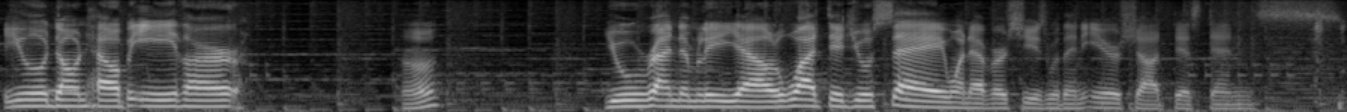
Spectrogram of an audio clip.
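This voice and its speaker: A streamer reading game dialogue aloud, putting on a metallic robot voice for a male robot patron, slow and stiff. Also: mid-range voice, steady tone, clean tone, faint music behind, pitched above the performer's own voice, natural voice. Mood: accusing.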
